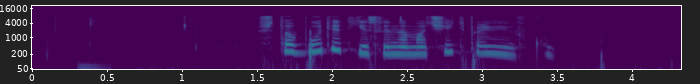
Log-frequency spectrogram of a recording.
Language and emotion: Russian, neutral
